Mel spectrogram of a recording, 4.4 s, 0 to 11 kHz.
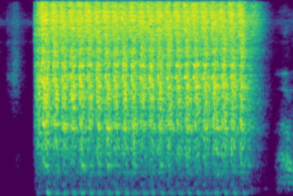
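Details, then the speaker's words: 1984 Honda CB700SC Nighthawk in for carb issues; cranked on full choke, and the gas and tank smell old. The starter churns steadily at about four turns a second for three seconds and never catches. No start. "when I was cranking it the first time with the choke all the way open I I could smell it smelled like it was old and uh the gas tank smells old too"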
